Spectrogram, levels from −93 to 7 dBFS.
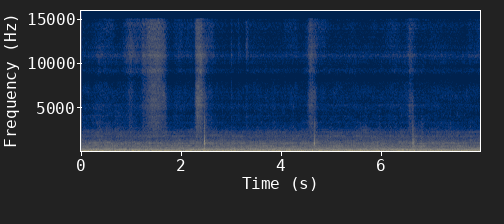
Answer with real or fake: fake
